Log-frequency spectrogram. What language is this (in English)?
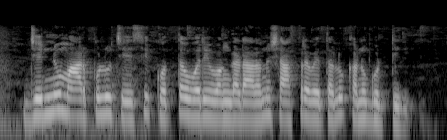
Telugu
